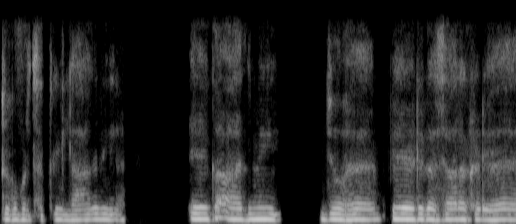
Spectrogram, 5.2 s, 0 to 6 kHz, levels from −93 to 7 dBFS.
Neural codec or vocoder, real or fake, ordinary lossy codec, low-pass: codec, 16 kHz, 8 kbps, FreqCodec, smaller model; fake; none; 5.4 kHz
